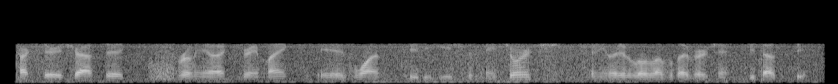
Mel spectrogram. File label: 122.925 MHz; scanner radio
